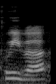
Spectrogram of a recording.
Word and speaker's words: Caoimhe: but they named me Queeva, and it's actually spelled C-A-O-I-M-H-E, and so we kind of had to change the spelling because no one could pronounce my name or find me anywhere.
